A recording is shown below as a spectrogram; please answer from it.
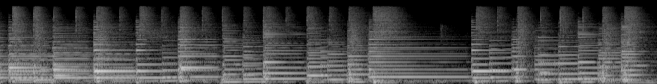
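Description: Piano playing a flowing run of notes and chords, with one chord held for about a second near the middle.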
